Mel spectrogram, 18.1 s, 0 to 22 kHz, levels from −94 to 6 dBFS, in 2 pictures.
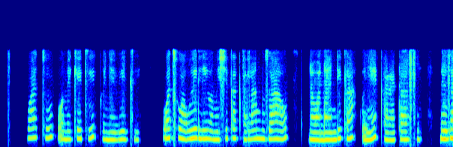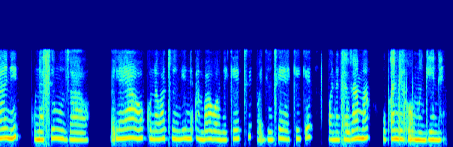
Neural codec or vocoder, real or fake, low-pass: vocoder, 44.1 kHz, 80 mel bands, Vocos; fake; 5.4 kHz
